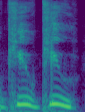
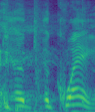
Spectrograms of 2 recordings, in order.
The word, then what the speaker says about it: Que: I'm gonna spell it as in QUE. Unique. But nobody knows how to read it. Right. Yo, it sounds like Quay, DJ Quay, Quest, or Spanish people say DJ KK.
